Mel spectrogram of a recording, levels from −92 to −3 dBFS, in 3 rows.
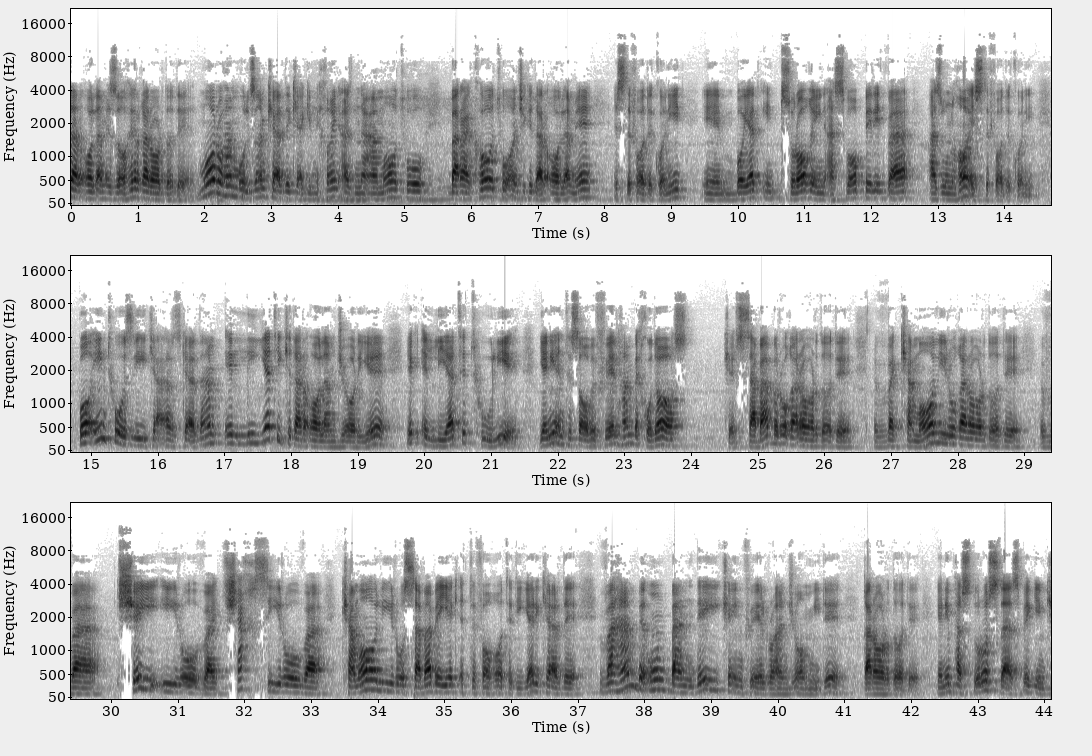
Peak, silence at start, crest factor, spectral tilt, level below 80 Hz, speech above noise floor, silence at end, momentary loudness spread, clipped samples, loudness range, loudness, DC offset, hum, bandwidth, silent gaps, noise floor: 0 dBFS; 0 s; 18 dB; -3 dB/octave; -64 dBFS; 31 dB; 0 s; 11 LU; under 0.1%; 3 LU; -18 LUFS; under 0.1%; none; 13 kHz; none; -50 dBFS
